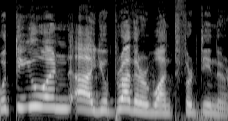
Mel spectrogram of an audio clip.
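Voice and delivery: accent that sounds Russian. Taking turns trying out accents, in a Russian-sounding accent. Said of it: "That's Russian".

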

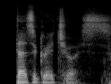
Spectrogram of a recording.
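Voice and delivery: breathy, hushed star voice, near whisper. Picturing Deadpool giving a thumbs up: Ryan Reynolds impression. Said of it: "That's my Ryan Reynolds impression".

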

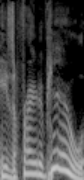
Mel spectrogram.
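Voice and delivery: mock, very high shouted yell. Retelling yelling back at a man who was yelling at RFK, retelling a yell. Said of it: "And I yelled back".

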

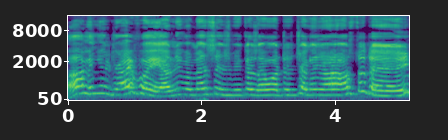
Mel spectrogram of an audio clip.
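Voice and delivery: shrill and loud, put-on German accent. Speaker acts out Luana leaving a message from the driveway: imitating Luana, German-sounding accent. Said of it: "I don't know why I did that accent".

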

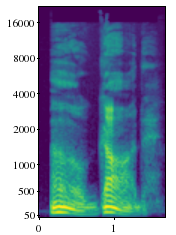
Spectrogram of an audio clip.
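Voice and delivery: low, heavy groaned exclamation. A man groans when asked about a woman he dated last year: groaning. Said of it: "he groaned".

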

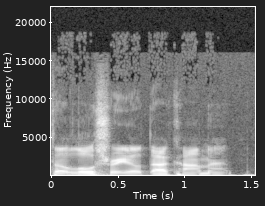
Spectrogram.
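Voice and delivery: flat, uninterested delivery.

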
